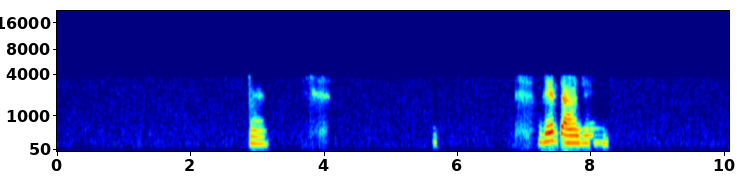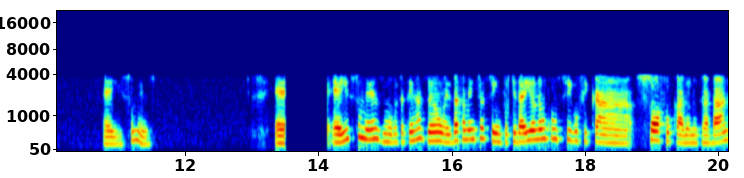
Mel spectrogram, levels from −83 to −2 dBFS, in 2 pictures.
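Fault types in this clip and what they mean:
G.729 codec: Throughout the speech, the sound is rebuilt by a low-rate model that pairs a vocal tract filter and pitch predictor with a handful of pulses per frame, which fits an 8 kbit/s G.729A stream. Voices come out slightly rough and synthetic. On a spectrogram the energy stops sharply at about 3.8 kHz with empty space above, and harmonics look smeared and grainy. The waveform shows a slightly buzzy texture.
Playback stall: At 13.50 s the speech cuts off mid-flow and stays silent until 14.14 s, a gap of about 0.64 s. The likely cause is that the player ran short of data or its output thread was held up. On a waveform this is a flat line with an abrupt edge on each side. On a spectrogram it shows as a clean vertical band of nothing across all frequencies, sitting between stretches of normal speech energy.
Time-compressed catch-up: From 14.14 s to 17.14 s, starting with "eu não consigo ficar", the speech runs about 1.15 times faster at unchanged pitch. 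The player is trimming its backlog by removing short slices and cross-fading the joins, and this gives a hurried delivery. On a spectrogram, syllables and pauses are visibly squeezed in time while harmonic spacing stays put. The waveform shows tighter syllable envelopes and small, irregular seams.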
